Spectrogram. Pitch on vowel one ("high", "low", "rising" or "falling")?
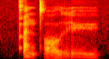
falling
